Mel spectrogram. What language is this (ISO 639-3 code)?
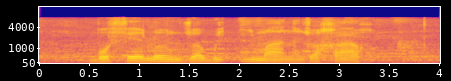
tsn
